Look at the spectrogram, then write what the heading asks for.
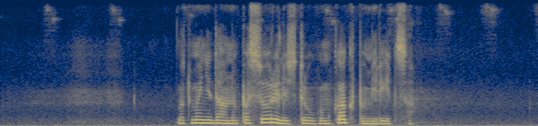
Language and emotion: Russian, sad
